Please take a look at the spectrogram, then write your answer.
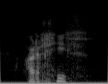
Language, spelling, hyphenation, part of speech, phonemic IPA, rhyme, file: Dutch, archief, ar‧chief, noun, /ɑrˈxif/, -if, Nl-archief.ogg
- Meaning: archive (place for storing earlier informative material)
